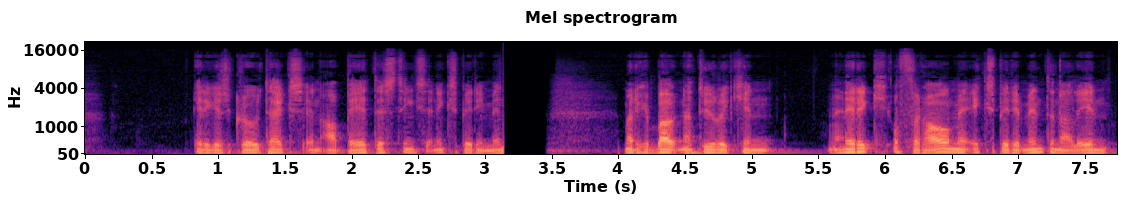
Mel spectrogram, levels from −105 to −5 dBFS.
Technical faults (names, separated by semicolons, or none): stream reconnect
